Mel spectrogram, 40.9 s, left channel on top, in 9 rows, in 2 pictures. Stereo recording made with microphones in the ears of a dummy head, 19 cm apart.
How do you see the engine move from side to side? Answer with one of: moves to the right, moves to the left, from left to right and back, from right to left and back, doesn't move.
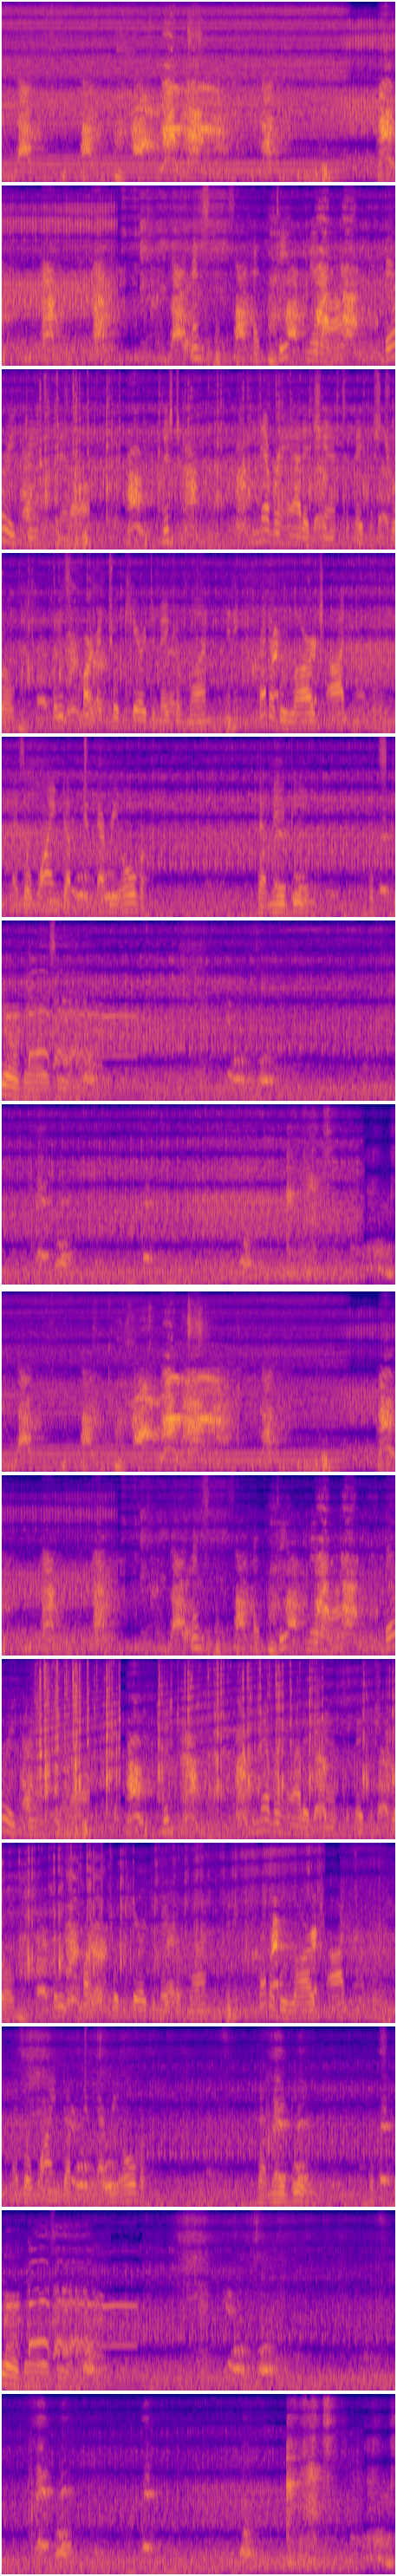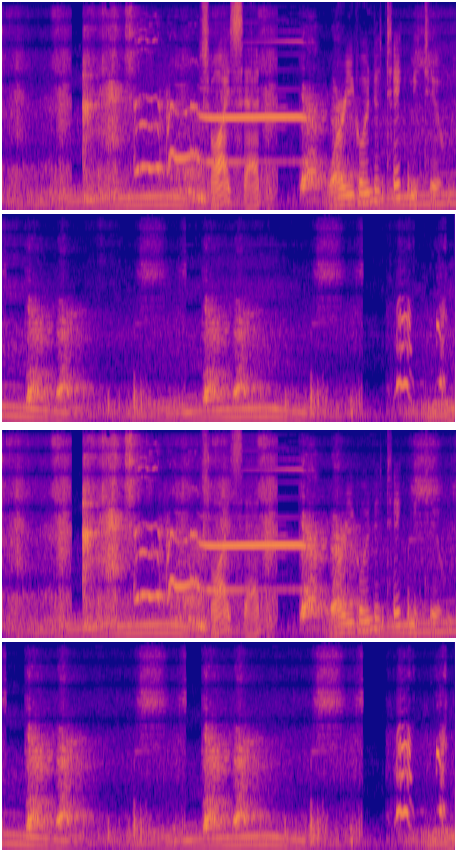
doesn't move.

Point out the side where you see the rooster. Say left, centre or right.
centre.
